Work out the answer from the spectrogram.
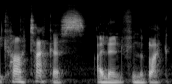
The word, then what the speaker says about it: Kartakass: This one is set in Cartacus, although I think the pronunciation might be Kartakus.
